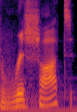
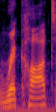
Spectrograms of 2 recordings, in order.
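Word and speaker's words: Richat: first couple I just want to say it's R shot I used to call it rick hot I was mispronouncing it but let me ask you this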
